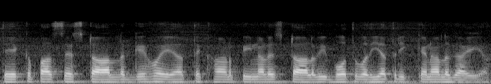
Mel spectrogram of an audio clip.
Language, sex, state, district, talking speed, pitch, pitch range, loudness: Punjabi, male, Punjab, Kapurthala, 230 wpm, 120 Hz, 115-120 Hz, -17 LUFS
